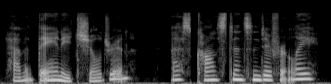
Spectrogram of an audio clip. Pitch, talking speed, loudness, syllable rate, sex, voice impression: 205 Hz, 125 wpm, -20 LUFS, 6.3 syllables/s, female, feminine, adult-like, slightly powerful, slightly clear, intellectual, slightly sharp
